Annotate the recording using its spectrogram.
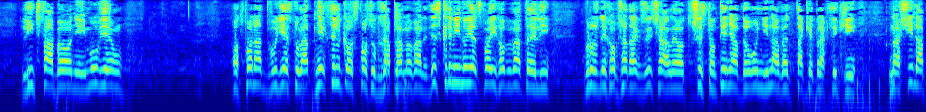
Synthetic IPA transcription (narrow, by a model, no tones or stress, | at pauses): lʲit̪fabɔɔɲejmuvʲjɛ | ɔt̪pɔnad̪̚d̪ːvud͡ʑɛst̪ulat̪ɲɛxt̪ɘlkɔspɔsubzaplan̪ɔvanɘd̪ɘskɾɘmʲinujɛsfɔjixɔbɘvat̪ɛlʲivɾuʐnɘxɔpʂaɾaɣʐɘt͡ɕaalɛɔt̪̚pʂɘst̪ɔmpʲjeɲad̪ɔuɲjinavɛt̪ːakʲɛpɾak̚t̪ɘkʲinaɕila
